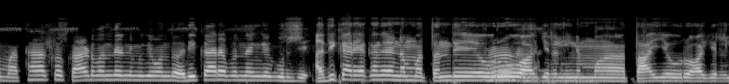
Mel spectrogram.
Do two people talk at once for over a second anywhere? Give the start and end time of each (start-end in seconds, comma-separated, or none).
none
